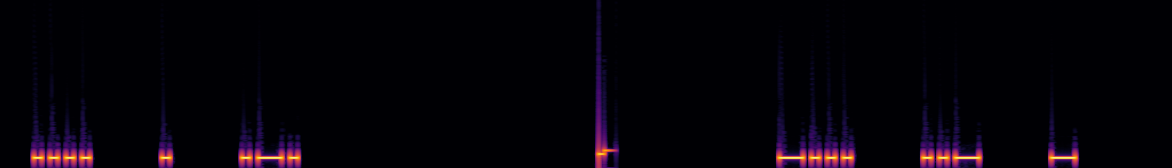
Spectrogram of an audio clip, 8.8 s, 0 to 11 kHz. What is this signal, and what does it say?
Morse code, heard as a keyed tone, about 20 wpm, spaced as for 11 wpm, 700 Hz. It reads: HER BUT
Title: 3x Character Spacing - Top 100 Words - 20wpm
